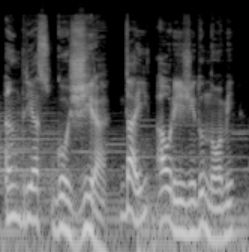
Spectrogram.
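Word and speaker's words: ゴジラ: Black M porque é o nome do químico do Serizaua e Godzilla porque é a pronúncia em japonês de Godzilla. Gogra.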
